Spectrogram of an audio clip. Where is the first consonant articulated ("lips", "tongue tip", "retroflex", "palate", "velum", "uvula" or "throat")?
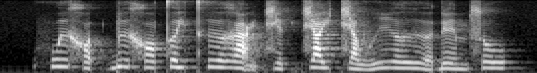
throat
